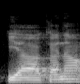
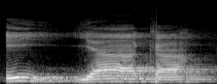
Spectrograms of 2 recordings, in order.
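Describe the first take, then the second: First: The 'y' sound is short and single. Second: The 'y' sound is held and doubled. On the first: The speaker calls it wrong. "jangan pula hilang tasdidnya" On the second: The speaker calls it right. "Ini tasydid, ditarik ke dalam seketik"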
